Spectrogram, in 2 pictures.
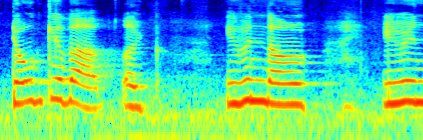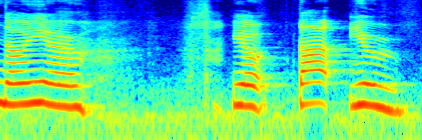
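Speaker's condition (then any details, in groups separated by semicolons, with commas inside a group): Cerebral palsy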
